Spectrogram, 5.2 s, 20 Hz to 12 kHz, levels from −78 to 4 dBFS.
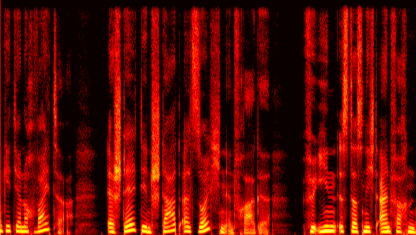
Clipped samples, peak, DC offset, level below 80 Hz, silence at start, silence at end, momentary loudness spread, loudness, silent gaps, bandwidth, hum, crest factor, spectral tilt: under 0.1%; -2 dBFS; under 0.1%; -60 dBFS; 0 s; 0 s; 12 LU; -19 LUFS; none; 12 kHz; none; 16 dB; -4.5 dB/octave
